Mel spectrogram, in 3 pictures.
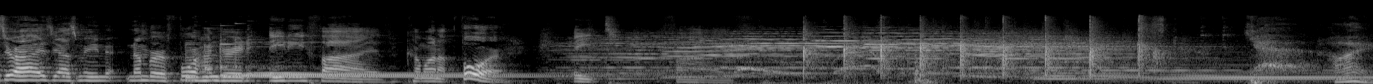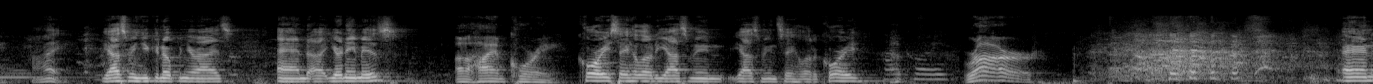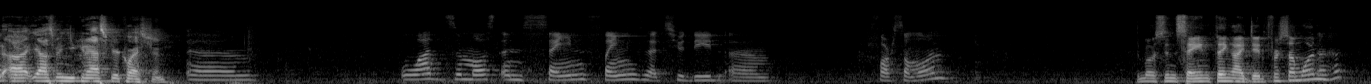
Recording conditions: live audience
